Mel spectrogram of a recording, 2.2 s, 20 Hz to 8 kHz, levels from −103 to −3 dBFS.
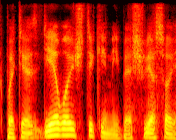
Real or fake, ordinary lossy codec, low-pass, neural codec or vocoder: fake; AAC, 48 kbps; 7.2 kHz; codec, 16 kHz, 1.1 kbps, Voila-Tokenizer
